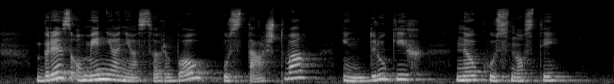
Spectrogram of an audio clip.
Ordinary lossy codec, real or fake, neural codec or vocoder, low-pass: none; real; none; 14.4 kHz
